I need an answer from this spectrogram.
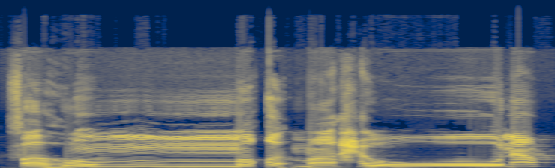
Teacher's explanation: میم ساکن کے بعد ایک اور میم ہے، ادغام شفوی کا قاعدہ ہوگا اور غنہ کریں گے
